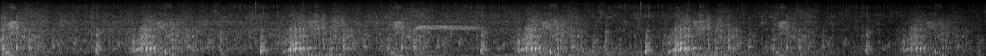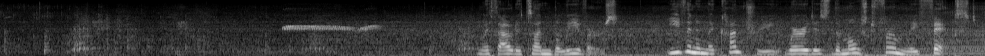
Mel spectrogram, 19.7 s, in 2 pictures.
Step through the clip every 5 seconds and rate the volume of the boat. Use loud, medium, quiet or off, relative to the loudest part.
loud, loud, quiet, medium.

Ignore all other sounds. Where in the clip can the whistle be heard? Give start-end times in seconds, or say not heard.
4.1-4.8, 12.7-13.7.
